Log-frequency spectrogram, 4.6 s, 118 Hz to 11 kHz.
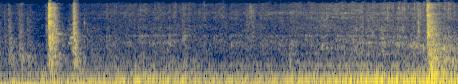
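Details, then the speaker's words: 350 small-block Chevy V8 after hydraulic flat-tappet valve adjustment, Magnaflow Super Turbo mufflers, Turbo automatic in gear against a curb: deep, even idle rumble, steady beat, no ticking or misses; normal idle. "let me get a little sound of the, uh, of the Turbo Max is when, uh, when it's in gear, uh, idling."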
